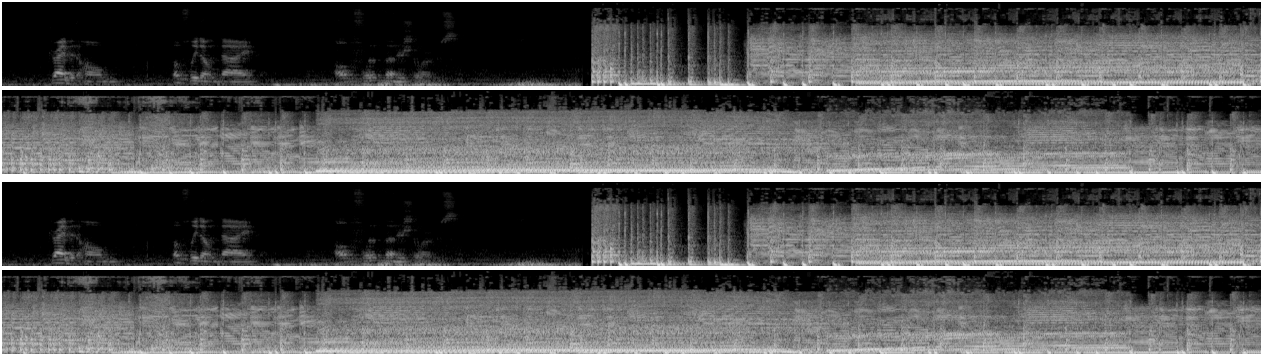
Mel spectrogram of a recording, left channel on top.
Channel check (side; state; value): both; identical; correlation 1.00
